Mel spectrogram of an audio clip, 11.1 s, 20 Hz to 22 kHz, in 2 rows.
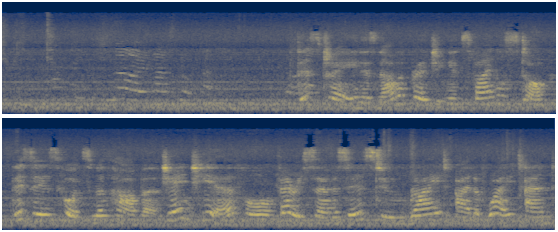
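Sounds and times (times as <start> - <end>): faint voices: 0.3 - 11.0.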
